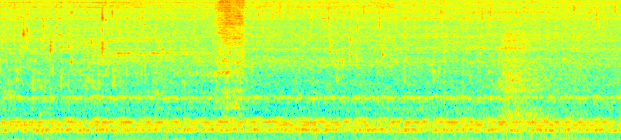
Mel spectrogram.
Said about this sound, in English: Stumble into the bathroom. Splash my face.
